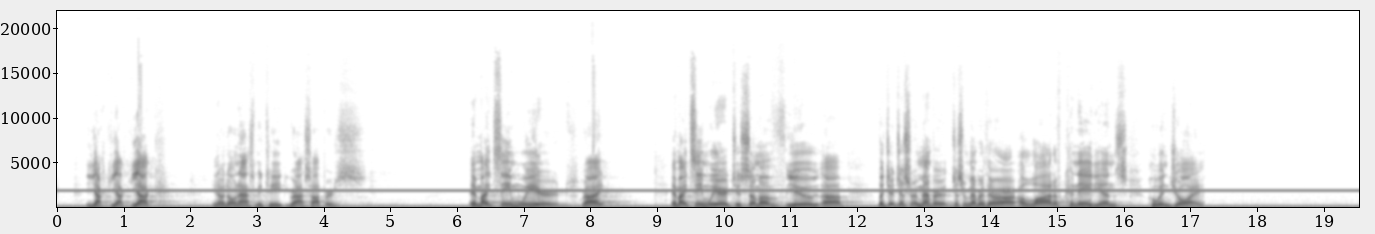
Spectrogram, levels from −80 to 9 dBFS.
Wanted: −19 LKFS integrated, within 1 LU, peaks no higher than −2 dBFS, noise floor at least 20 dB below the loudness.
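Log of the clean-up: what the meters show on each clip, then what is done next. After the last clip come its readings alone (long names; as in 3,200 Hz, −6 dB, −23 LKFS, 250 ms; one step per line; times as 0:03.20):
mains hum 50 Hz; hum harmonics up to 200 Hz; level of the hum −38 dBFS; interfering tone 1,900 Hz; level of the tone −34 dBFS; integrated loudness −28.5 LKFS; sample peak −9.0 dBFS; target loudness −19.0 LKFS
→ hum removal 50 Hz, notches 4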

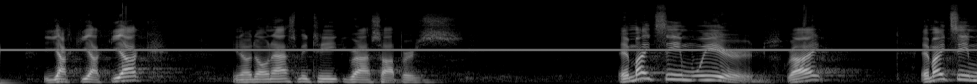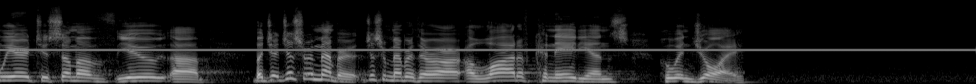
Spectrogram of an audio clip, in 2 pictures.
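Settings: mains hum none found; interfering tone 1,900 Hz; level of the tone −34 dBFS
→ notch filter 1,900 Hz, Q 30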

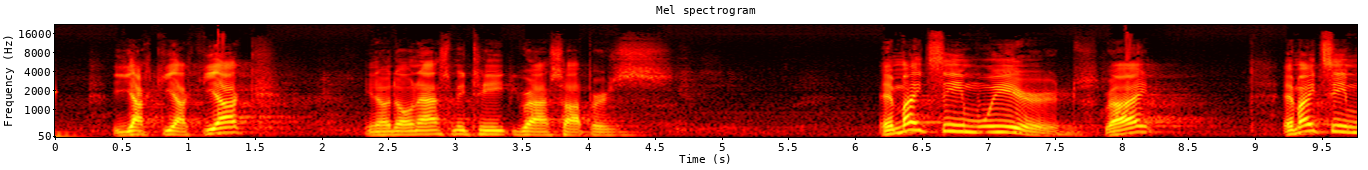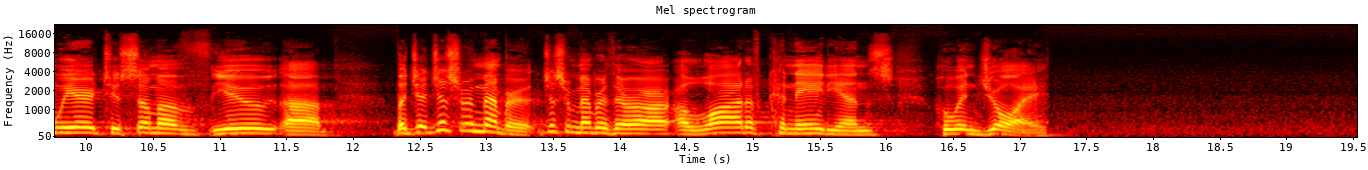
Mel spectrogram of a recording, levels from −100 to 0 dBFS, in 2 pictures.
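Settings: interfering tone none found; integrated loudness −28.0 LKFS; sample peak −9.5 dBFS; target loudness −19.0 LKFS
→ level +9 dB
brickwall limiter −2 dBFS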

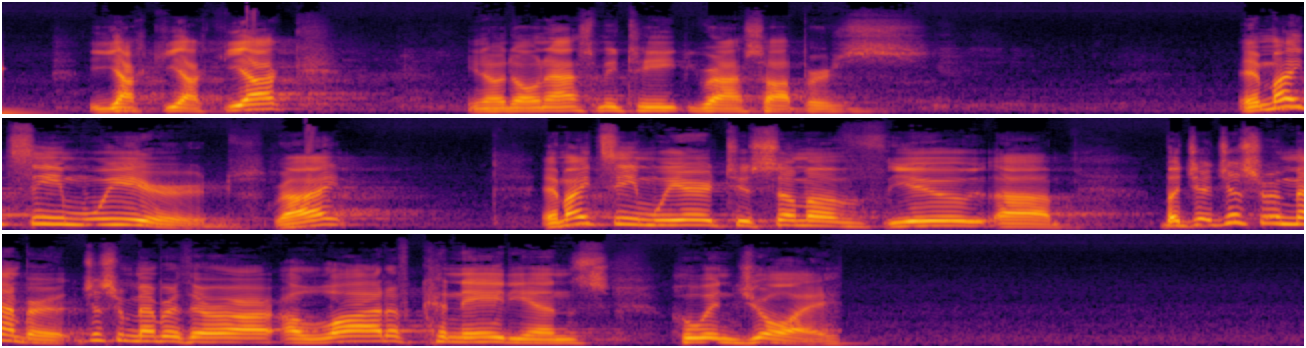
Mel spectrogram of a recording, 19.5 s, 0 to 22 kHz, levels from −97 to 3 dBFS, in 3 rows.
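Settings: integrated loudness −19.5 LKFS; sample peak −2.0 dBFS; background noise floor −57 dBFS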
